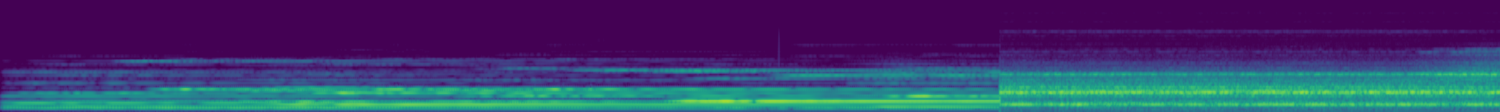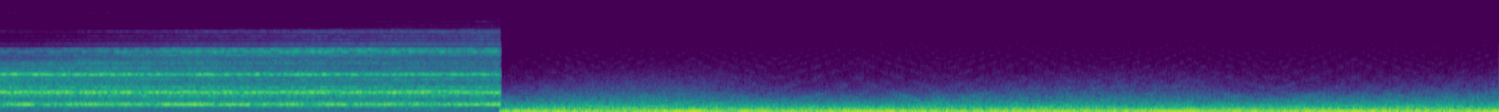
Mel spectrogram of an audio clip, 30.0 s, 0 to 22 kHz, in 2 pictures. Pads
10.0s 20.0s

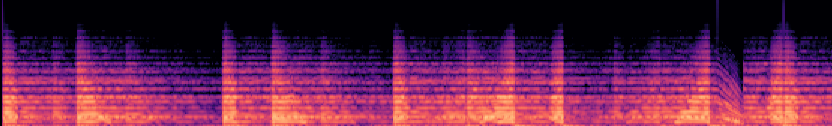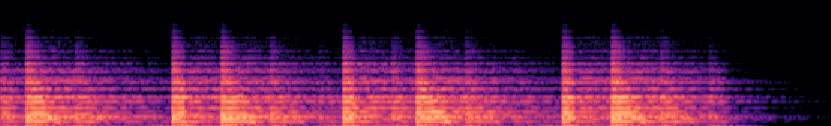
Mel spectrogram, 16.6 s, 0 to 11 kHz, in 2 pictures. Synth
2.3s 15.5s

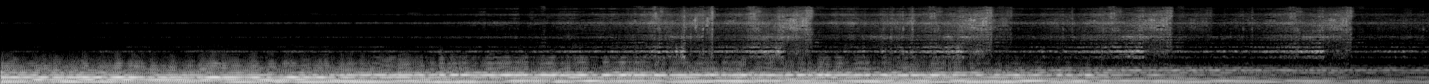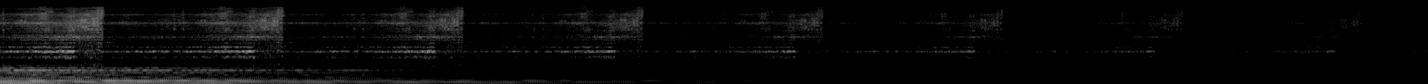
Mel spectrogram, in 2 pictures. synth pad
0.0s 17.5s

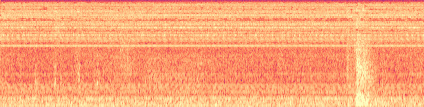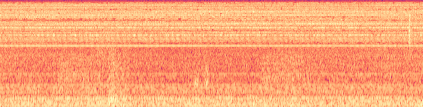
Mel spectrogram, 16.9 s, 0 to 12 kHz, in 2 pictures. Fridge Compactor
6.9s 7.6s

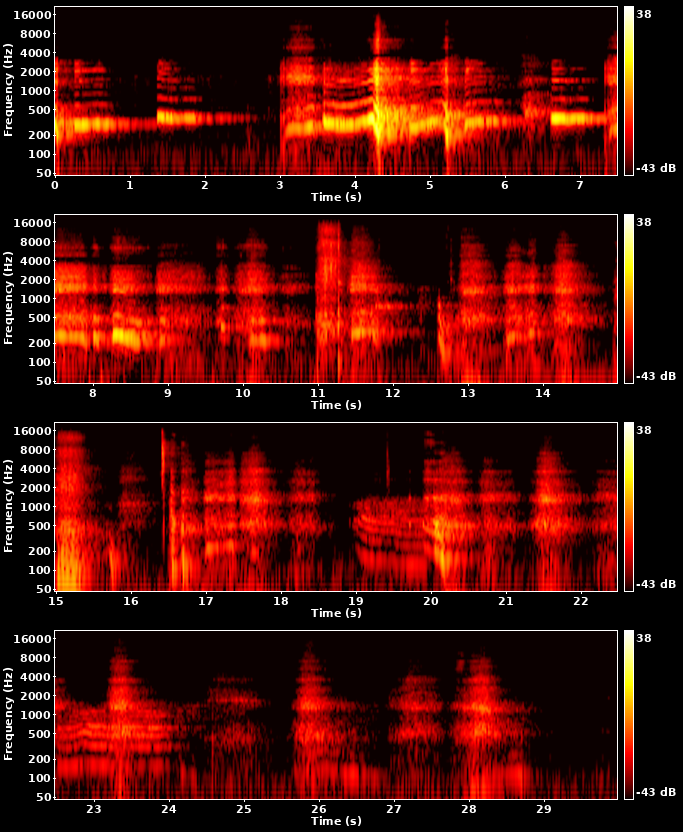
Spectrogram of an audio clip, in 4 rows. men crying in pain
0.0s 9.0s, 19.0s 20.7s

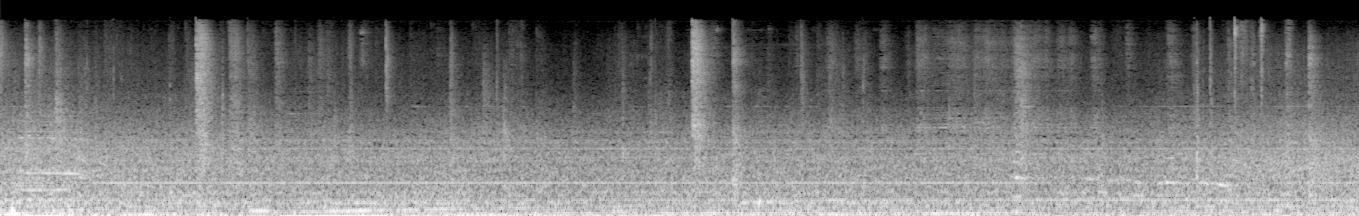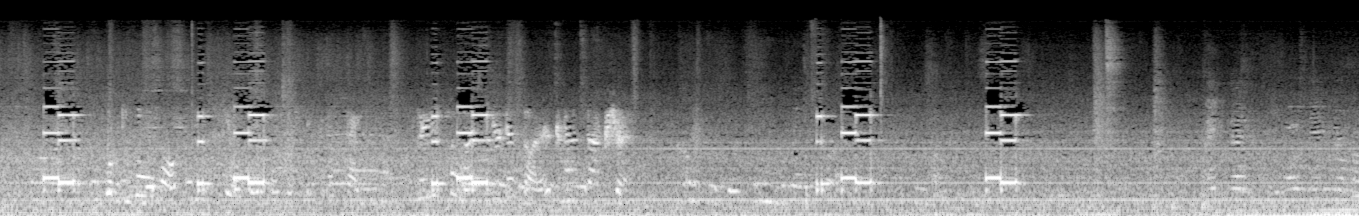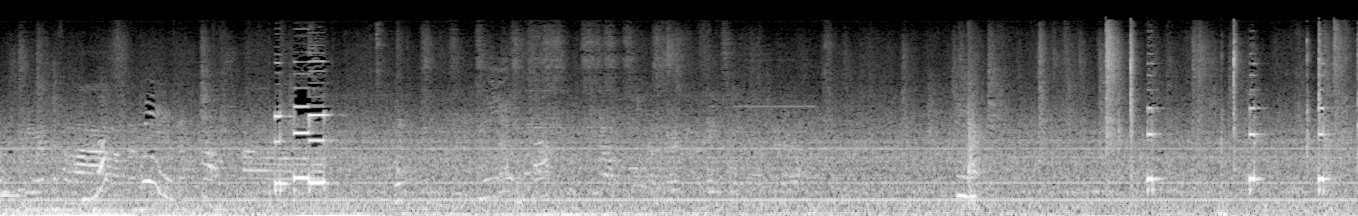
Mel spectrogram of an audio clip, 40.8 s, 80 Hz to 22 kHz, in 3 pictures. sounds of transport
15.2s 20.4s

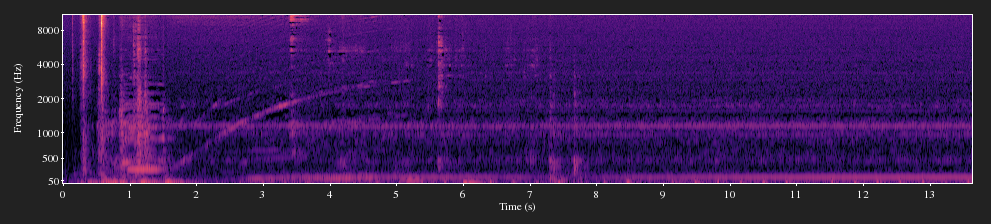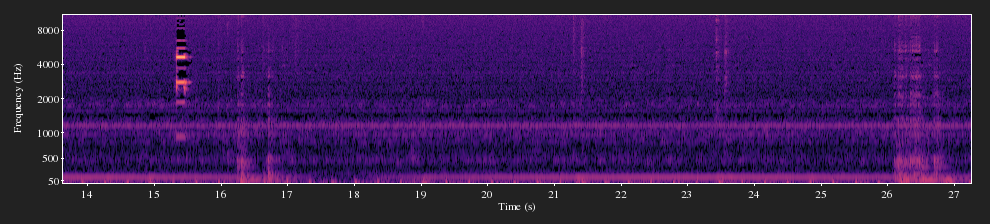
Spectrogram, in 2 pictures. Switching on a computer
0.1s 5.8s

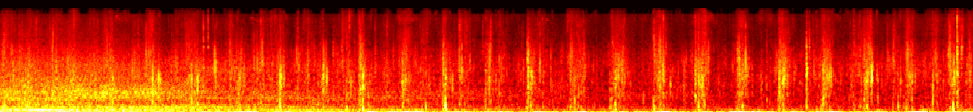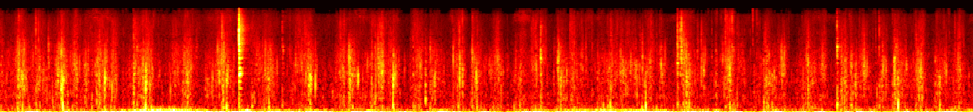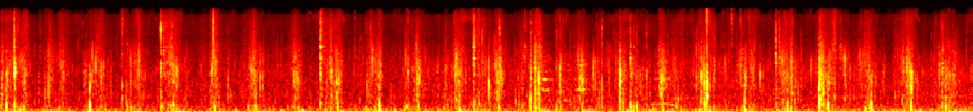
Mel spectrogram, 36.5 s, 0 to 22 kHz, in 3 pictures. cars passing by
0.0s 6.6s, 28.6s 36.4s

